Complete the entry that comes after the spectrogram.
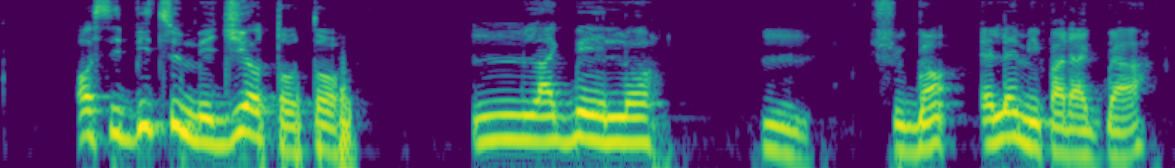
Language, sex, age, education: Yoruba, male, 30-45, tertiary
